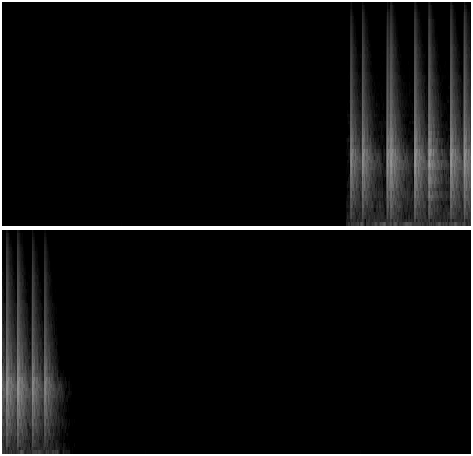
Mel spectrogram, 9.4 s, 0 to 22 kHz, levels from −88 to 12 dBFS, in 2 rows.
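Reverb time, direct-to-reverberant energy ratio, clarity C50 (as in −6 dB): 0.40 s, 0.5 dB, 14.5 dB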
